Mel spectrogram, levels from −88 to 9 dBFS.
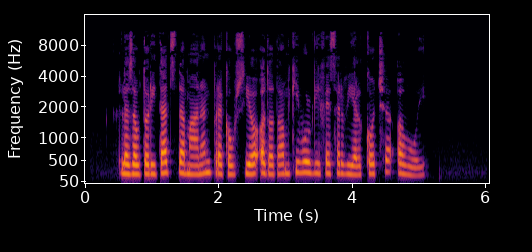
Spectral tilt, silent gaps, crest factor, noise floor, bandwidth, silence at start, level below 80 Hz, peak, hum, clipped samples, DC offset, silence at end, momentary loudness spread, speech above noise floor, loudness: -6.5 dB/octave; none; 18 dB; -73 dBFS; 11.5 kHz; 0.55 s; -74 dBFS; -4 dBFS; none; under 0.1%; under 0.1%; 1 s; 8 LU; 53 dB; -21 LUFS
